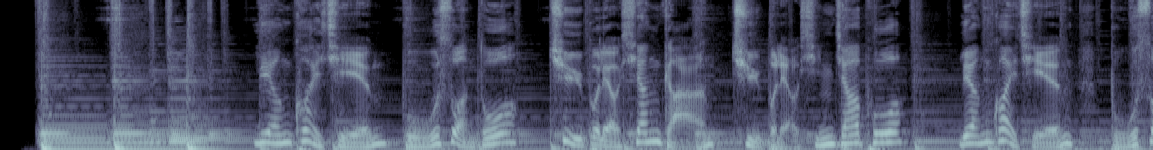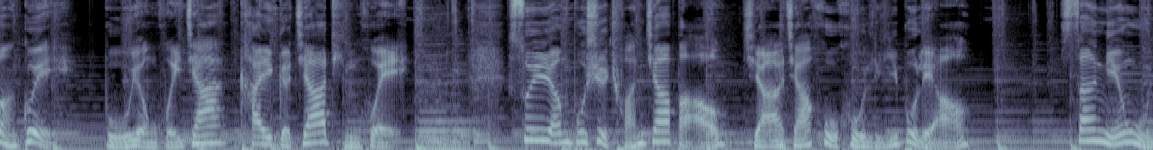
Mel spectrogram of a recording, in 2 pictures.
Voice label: 广告词两元店; 样音 广告词 两元店

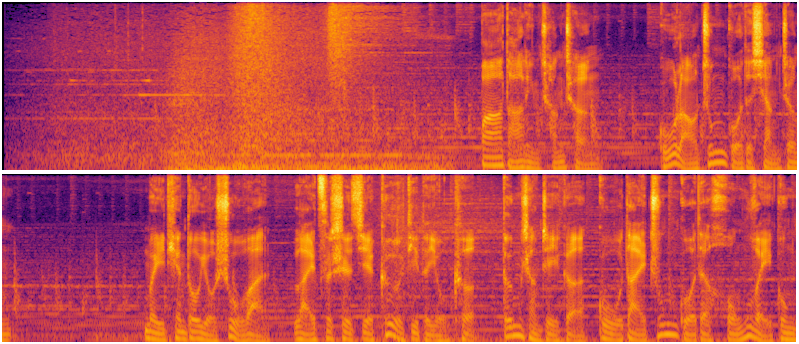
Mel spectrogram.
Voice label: 纪录片; 创新中国

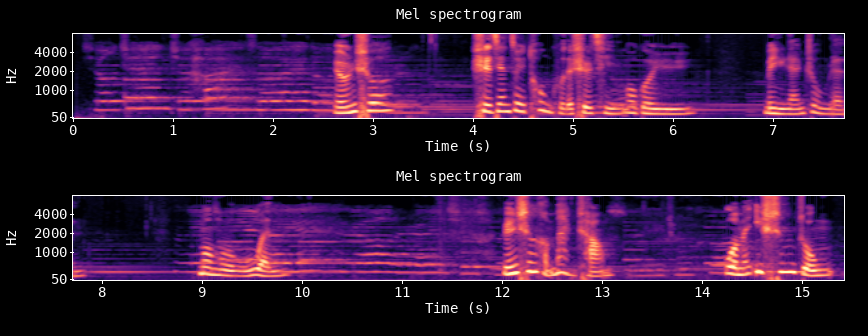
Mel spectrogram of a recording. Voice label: 情感美文 自信大气女声

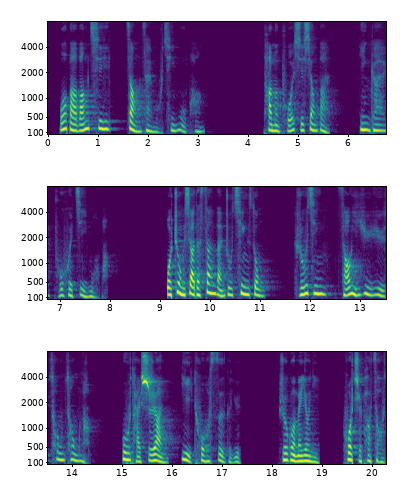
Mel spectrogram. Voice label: 男声古代

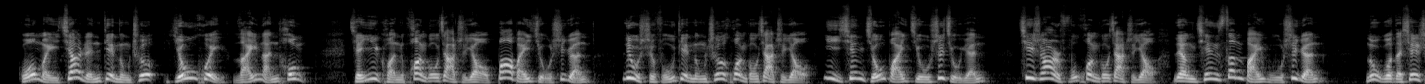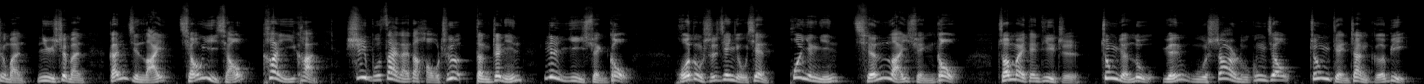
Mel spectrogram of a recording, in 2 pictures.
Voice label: 商场 叫卖 广告 激情洋溢

